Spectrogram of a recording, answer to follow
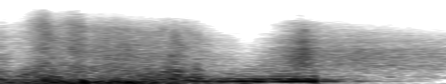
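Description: TV sports-broadcast ident sting: a deep bass hit under electronic music with sweeping whooshes, a second sharp whoosh about a second and a half in, then fading away.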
